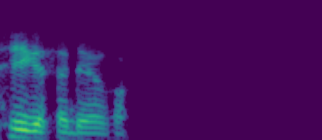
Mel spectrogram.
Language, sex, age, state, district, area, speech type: Assamese, male, 30-45, Assam, Biswanath, rural, conversation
